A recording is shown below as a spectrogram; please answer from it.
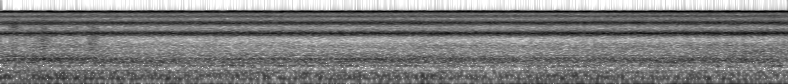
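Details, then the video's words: Insects calling in a forest: a steady, unbroken high-pitched drone made of several layered shrill tones that hold level throughout, with two faint clicks near the start and a low rumble underneath. "PEST SOUND IN FOREST"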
